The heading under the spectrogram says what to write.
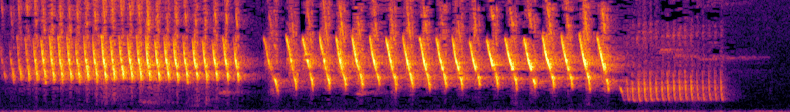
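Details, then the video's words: Local canary, loper type, in a tutor song known for long rolls: a continuous high buzzy trill, a brief break, then a pulsing rattling roll and a lower buzzy ending. "Masteran kenari loper ngerol panjang"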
